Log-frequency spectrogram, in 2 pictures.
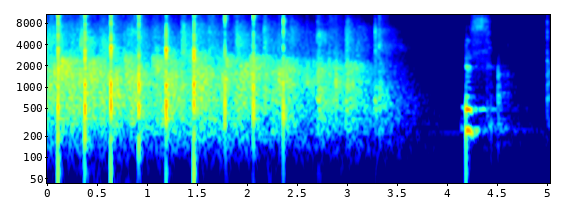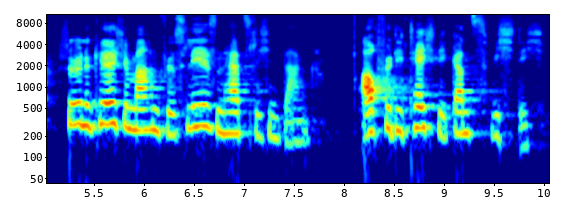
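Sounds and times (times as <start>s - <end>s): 
crowd applauding a band: 0.0s - 3.7s
rhythmic sharp evenly spaced claps: 0.0s - 3.8s
speech: 4.2s - 4.6s, 5.2s - 10.0s.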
